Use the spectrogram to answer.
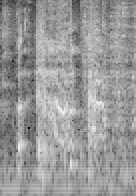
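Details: Waitress coughing after tasting greasy food, a quick run of short, harsh coughs with throat clearing; repeated cough.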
